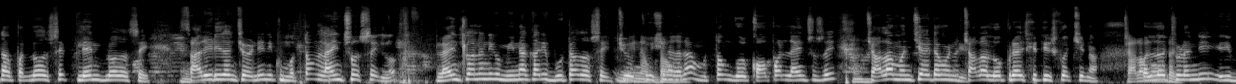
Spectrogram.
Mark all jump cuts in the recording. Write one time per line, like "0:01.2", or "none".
0:09.7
